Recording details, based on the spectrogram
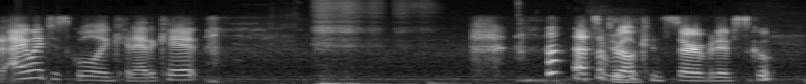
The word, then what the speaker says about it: Connecticut: Fun fact, Connecticut has a silent C in it. Didn't know that. – It does, Connecticut, yeah.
